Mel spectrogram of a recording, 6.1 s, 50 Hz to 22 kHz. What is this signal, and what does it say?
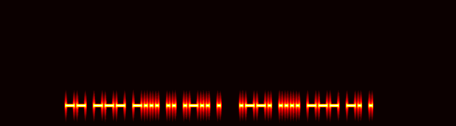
Morse code, heard as a keyed tone, about 32 wpm, 700 Hz. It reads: MOBILE PHONE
